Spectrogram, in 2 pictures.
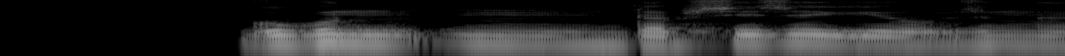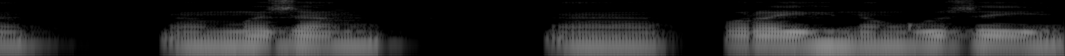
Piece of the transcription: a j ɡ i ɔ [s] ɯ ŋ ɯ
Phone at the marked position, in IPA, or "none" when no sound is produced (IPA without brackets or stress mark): z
